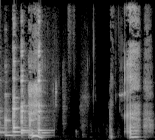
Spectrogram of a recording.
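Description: A phone ringtone plays a bright, tonal melody in two bursts: a longer phrase of steady pitched notes, a brief pause, then the tune starts up again loudly.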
